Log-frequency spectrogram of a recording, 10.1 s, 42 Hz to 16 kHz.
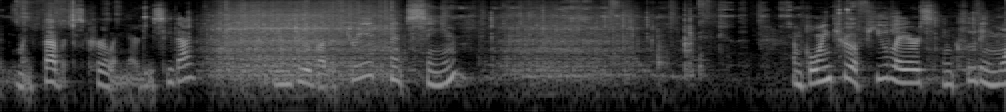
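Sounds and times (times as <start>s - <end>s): sewing machine stitching: 1.9s - 7.0s.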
